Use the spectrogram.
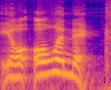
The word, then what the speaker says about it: Olenik: I was so interested in saying the Olenik, right? Olenik. So I'm going to say that again, or you repeat it for me. You got it right.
